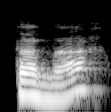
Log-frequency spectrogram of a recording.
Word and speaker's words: Tanaj: Jesús aquí revela como todo el Tanaj, como todo el Antiguo Testamento, porque esto es Tanaj, ¿vale? T de Torá, N de Neveim, K de Ketuim, intercalado dos as para poder pronunciarlo mejor.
